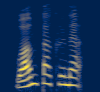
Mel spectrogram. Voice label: female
